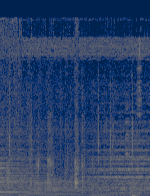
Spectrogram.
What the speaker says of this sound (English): You can pet the dog!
